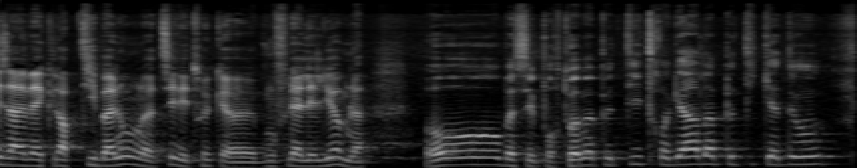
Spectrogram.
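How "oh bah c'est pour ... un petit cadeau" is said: sweet balloon seller. Retold or imitated.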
